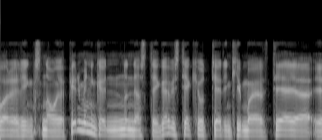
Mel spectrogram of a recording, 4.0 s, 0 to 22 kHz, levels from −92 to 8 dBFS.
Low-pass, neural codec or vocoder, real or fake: 7.2 kHz; none; real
